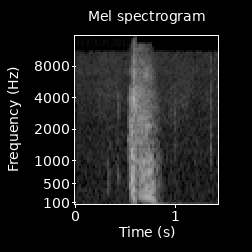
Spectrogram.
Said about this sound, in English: Bless you. I'm sneezing.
